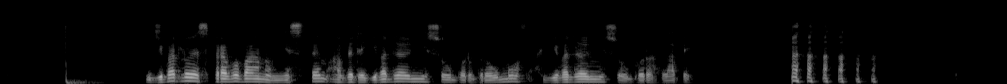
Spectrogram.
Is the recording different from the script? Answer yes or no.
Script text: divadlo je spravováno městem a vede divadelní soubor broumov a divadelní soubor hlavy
no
